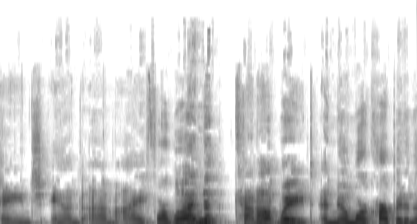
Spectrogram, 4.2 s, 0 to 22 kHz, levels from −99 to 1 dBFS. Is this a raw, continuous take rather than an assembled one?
yes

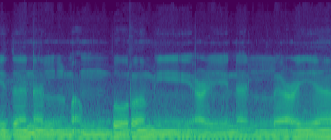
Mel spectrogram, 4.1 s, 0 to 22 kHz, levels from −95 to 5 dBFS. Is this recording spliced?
no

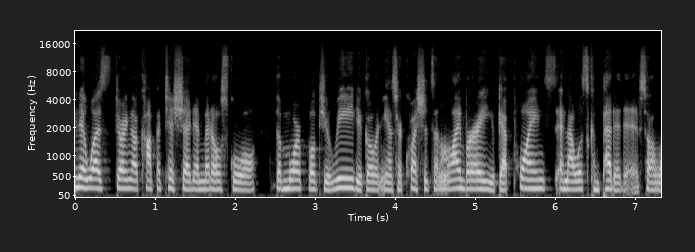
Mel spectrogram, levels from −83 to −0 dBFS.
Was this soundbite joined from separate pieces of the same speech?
yes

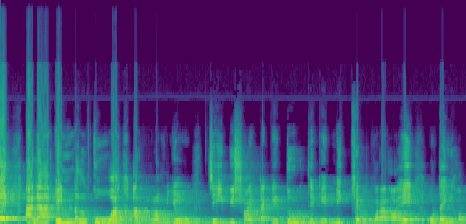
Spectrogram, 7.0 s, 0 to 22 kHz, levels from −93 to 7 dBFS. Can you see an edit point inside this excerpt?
no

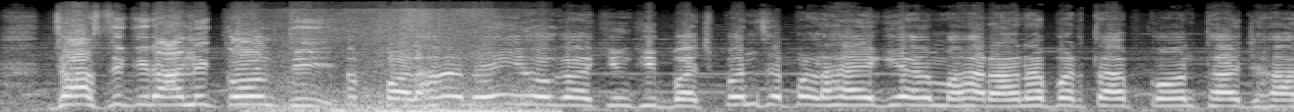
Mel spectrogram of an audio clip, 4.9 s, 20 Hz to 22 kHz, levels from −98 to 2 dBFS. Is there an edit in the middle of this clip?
yes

